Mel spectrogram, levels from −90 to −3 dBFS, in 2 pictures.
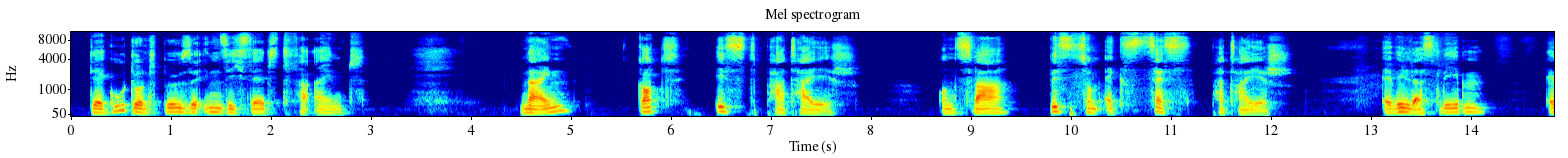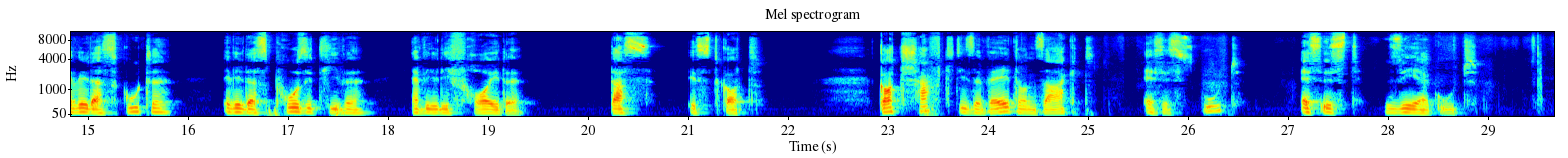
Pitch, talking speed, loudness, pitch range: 105 Hz, 100 wpm, -27 LUFS, 95-115 Hz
